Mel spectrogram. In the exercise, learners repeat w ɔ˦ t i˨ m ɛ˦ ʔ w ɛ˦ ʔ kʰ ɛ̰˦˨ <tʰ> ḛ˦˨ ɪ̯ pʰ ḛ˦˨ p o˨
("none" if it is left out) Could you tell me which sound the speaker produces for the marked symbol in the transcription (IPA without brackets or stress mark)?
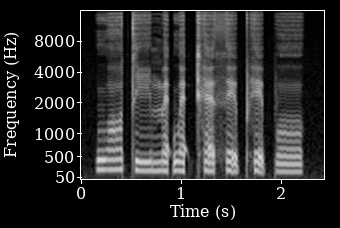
θ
